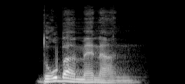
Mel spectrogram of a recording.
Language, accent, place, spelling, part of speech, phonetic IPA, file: German, Germany, Berlin, Dobermännern, noun, [ˈdoːbɐˌmɛnɐn], De-Dobermännern.ogg
- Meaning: dative plural of Dobermann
